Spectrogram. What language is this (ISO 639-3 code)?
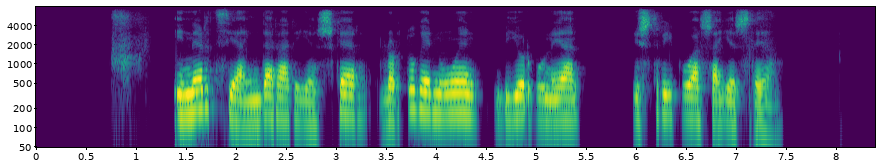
eus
